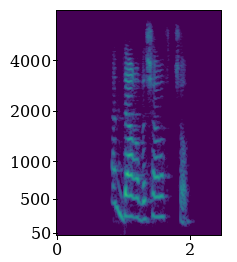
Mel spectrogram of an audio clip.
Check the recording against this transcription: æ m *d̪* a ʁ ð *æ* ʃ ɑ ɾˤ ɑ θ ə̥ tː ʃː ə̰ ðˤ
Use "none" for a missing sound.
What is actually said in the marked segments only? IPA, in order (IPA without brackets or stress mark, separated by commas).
d̪, æ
